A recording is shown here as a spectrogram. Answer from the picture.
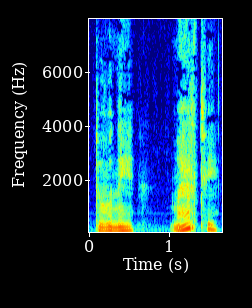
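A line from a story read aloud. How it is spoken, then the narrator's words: Quiet question. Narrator (Ukrainian): тихо спитав Гаррі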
